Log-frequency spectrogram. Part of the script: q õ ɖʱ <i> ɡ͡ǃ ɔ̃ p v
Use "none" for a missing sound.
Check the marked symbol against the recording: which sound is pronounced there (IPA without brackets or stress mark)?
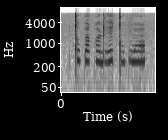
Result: e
